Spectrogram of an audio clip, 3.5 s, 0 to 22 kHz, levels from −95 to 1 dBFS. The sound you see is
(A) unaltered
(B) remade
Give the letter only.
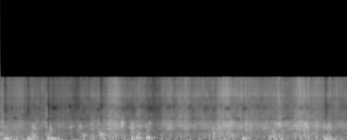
B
